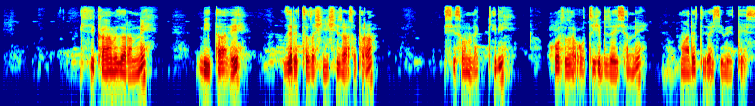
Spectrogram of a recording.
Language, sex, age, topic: Gamo, female, 18-24, agriculture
